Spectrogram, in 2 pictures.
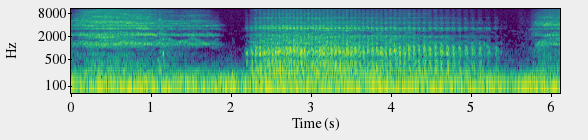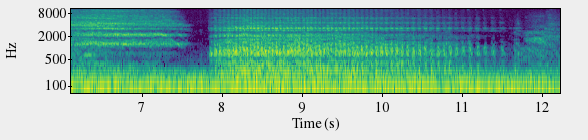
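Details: Instructor demonstrating Portex Acapella flutter valve (vibratory positive expiratory pressure therapy): long buzzing, fluttering exhalations through the device separated by brief inhalations, meant to vibrate the chest and trigger cough.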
